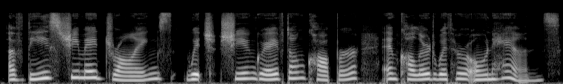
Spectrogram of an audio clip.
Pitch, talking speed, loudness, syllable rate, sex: 240 Hz, 170 wpm, -18 LUFS, 4.5 syllables/s, female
